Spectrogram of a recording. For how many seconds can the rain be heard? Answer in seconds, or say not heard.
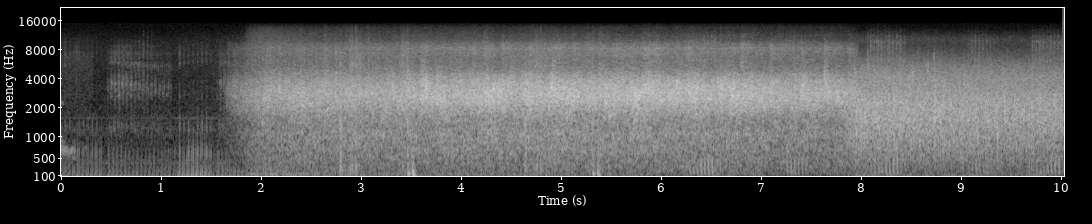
8 s.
